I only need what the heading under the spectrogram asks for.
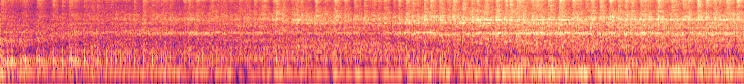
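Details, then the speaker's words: Yamaha Banshee two-stroke twin ATV with chimney exhaust pipes, in its before-restoration condition: crisp, even idle with a steady popping beat through the chimneys and no misses; normal healthy idle. "those chimneys sound great man"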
